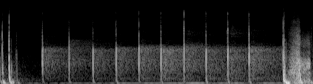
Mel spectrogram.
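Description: hand clapping

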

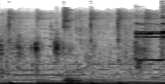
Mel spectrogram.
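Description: bell ringing

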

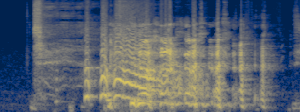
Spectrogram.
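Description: throat clearing

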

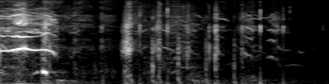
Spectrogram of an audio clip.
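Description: horse neighing

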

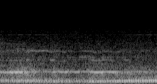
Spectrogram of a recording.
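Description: car engine revving

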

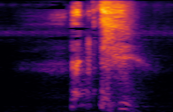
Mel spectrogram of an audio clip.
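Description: human sneeze

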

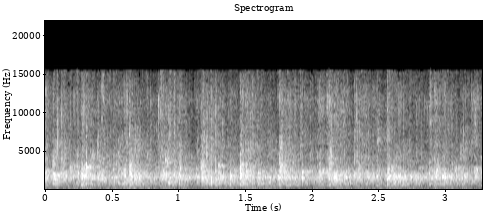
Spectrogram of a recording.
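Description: audience clapping hands

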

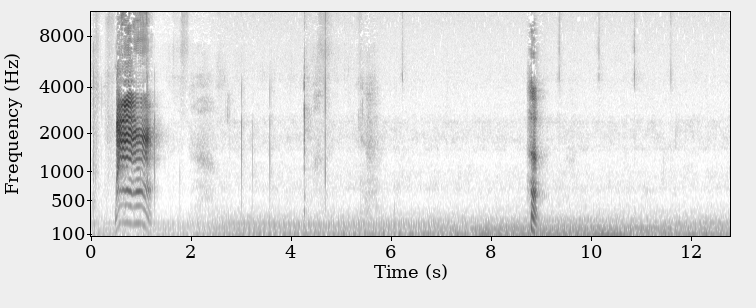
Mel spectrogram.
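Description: sheep bleating sound effect

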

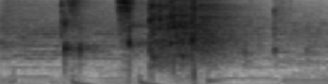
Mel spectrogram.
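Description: glasses clinking

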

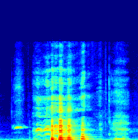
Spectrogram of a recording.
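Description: person attempting to whistle

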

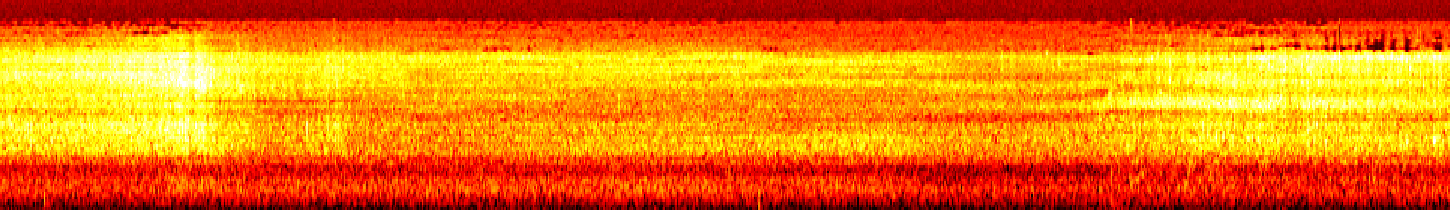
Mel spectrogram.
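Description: ocean waves

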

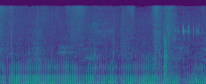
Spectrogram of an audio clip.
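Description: cat purring

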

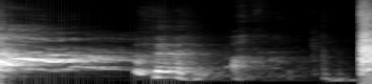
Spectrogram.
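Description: single hand clap

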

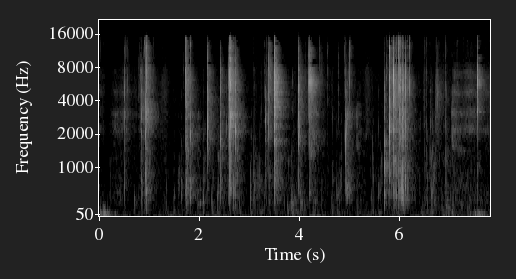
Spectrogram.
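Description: drinking water

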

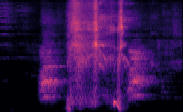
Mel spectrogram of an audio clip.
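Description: dog barking

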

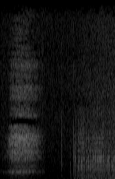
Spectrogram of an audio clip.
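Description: yawn

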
